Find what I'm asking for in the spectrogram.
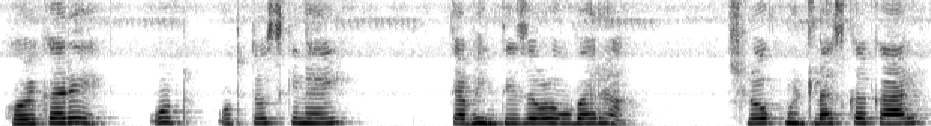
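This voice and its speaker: A woman's voice: high voice, little pitch movement, unhurried, mellow. A woman reading the lines of a village father who raises his voice at his son over a lie. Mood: angry. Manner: raised, commanding. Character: angry then gentle village father.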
